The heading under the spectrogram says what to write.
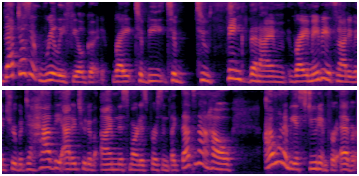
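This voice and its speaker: Medium-pitched female speech at a moderate pace, ordinary in its pitch variation, a normal speaking voice. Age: 40s. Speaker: interior design business owner. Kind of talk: casual interview. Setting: podcast interview.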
